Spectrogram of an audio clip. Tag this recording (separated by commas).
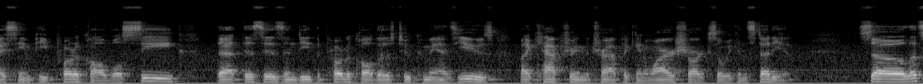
Speech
